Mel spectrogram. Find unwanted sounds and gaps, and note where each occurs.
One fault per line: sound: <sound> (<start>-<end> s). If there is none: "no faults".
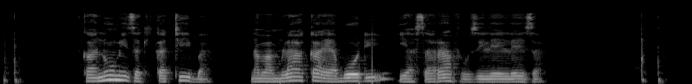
no faults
